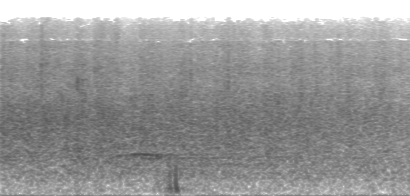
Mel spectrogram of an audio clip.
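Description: Faint applause from a seated congregation, fading gradually.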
